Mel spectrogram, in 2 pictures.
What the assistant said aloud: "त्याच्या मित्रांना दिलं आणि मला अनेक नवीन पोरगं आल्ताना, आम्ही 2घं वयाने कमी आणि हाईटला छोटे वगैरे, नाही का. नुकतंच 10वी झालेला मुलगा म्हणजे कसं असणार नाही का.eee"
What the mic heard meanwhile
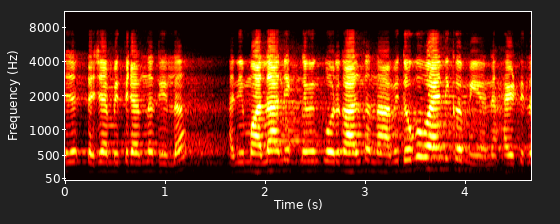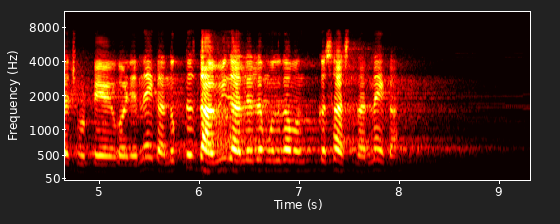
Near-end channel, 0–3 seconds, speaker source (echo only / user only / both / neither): echo only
